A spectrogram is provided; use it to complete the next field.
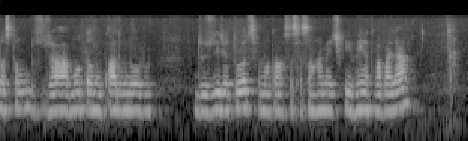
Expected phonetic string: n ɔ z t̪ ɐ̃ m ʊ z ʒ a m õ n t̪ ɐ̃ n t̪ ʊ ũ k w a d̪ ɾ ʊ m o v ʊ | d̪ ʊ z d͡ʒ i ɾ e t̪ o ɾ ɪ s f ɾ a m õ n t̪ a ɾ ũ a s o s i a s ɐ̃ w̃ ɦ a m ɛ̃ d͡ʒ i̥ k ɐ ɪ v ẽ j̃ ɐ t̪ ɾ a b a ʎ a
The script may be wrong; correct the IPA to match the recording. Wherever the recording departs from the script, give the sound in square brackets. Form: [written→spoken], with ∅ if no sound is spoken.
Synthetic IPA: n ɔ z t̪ ɐ̃ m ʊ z ʒ a m õ n t̪ ɐ̃ n [t̪→d̪] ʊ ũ k w a d̪ ɾ ʊ [m→n] o v ʊ | d̪ ʊ z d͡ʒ i ɾ e t̪ o ɾ ɪ s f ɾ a m õ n t̪ a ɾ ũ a s o s i a s ɐ̃ w̃ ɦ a m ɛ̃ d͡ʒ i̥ k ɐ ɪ v ẽ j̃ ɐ t̪ ɾ a b a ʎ a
